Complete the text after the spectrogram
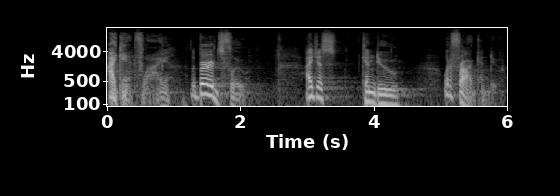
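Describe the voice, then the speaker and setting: A man voicing an earnest young frog who longs to fly, speaking in a halting, modest, plain way. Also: lowish voice, wildly swooping pitch, fairly bright tone, husky, full character voice. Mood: honest. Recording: live hall with long reverb.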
